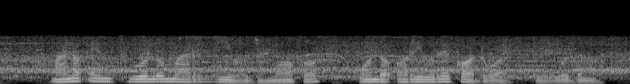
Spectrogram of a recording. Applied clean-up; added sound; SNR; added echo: none; Crowd; 5 dB; none.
